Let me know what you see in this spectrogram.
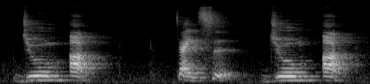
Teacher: So you can hear that there is a pause between Jum and at It’s not connected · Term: glottal stop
